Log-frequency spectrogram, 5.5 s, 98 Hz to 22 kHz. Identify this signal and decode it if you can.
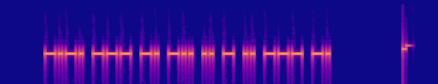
Morse code, heard as a keyed tone, about 28 wpm, 700 Hz. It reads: CONDITION
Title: Sentences from Top 1000 Words - New Word Drill - 28wpm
